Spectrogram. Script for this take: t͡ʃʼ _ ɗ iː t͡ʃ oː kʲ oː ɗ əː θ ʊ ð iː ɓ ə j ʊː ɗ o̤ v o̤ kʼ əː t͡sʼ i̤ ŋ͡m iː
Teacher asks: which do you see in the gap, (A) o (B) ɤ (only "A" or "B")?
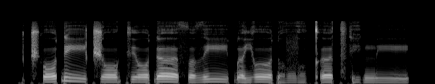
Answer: A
